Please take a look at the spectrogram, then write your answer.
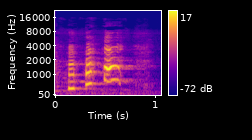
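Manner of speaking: high, loud squealing laugh; delighted cackle; real giddy laugh. Real, not acted. Laughing mid-title.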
